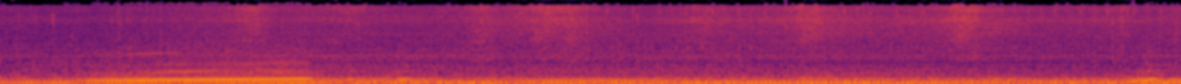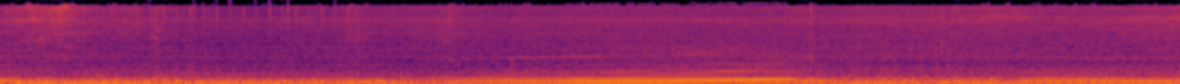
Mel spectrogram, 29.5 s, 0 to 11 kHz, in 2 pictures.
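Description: Alfa Romeo GTV6's V6 engine heard from inside the cabin while driving: it pulls up in revs near the start and again about two-thirds of the way through, each time dropping sharply at a gear change, with steady cruising between.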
